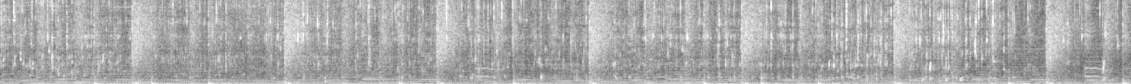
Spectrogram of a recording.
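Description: Water poured into a pot to cook broccoli, a continuous faint trickling stream running steadily under low background hum and scattered clinks, fairly quiet and close.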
